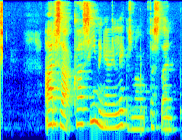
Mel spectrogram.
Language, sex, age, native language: Icelandic, female, 12, Icelandic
